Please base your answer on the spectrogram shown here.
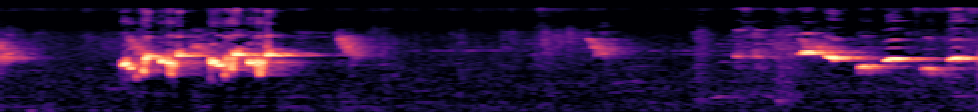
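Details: Colour-mutant male white-eared bulbul used as a lure for wild birds: a clustered, bubbling phrase, a couple of isolated high notes, then a descending string of clear whistled chirps.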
